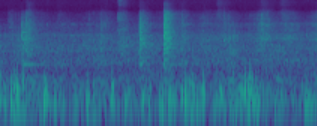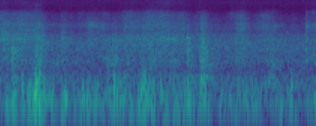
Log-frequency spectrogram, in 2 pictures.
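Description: Handling noise from work on a wooden, glass-sided analytical balance case: an irregular low rumble with a few light knocks and clicks, the loudest about two seconds in and near five seconds.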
